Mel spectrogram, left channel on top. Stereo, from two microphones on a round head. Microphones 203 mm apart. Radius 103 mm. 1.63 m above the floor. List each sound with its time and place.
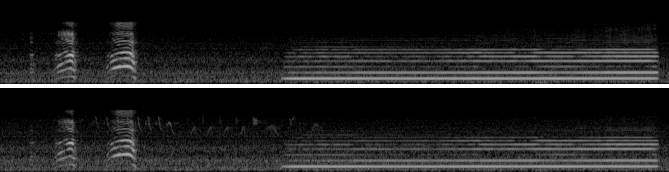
0.3 s a scream: 20° left (ahead or behind); by 1.5 s 5° left (ahead or behind)
2.8 s a flute: 15° left (ahead or behind)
